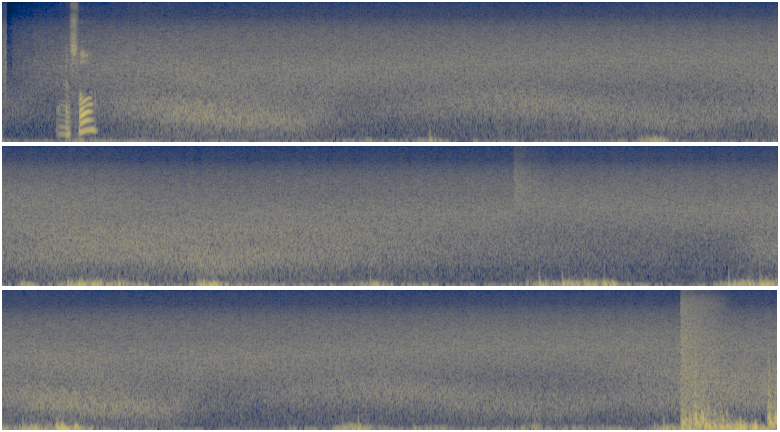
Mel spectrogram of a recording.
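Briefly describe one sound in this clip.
A snowboard hisses steadily over snow.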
